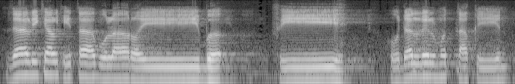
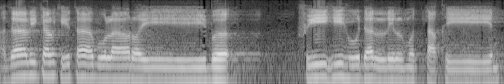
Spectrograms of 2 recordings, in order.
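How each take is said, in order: First: There are pauses after both raiba and fihi. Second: There is a pause after la raiba only.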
